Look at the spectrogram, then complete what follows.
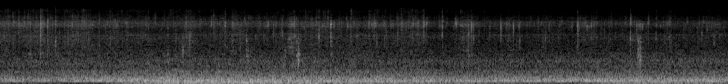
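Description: Ham, bacon and eggs sizzling in a skillet on a small propane burner, crackling steadily throughout.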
